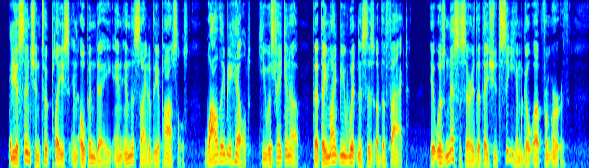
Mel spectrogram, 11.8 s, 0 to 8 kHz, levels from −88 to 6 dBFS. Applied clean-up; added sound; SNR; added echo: neural mask model Resemble Enhance denoiser.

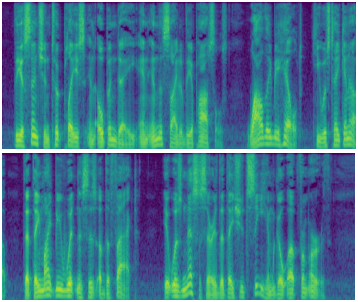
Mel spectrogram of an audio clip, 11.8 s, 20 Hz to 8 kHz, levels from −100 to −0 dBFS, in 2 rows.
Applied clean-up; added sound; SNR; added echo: none; none; none; none.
